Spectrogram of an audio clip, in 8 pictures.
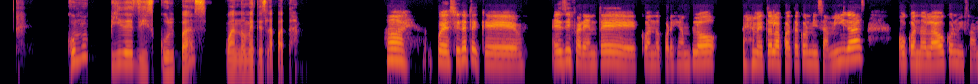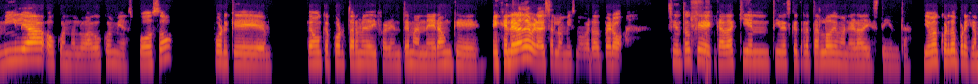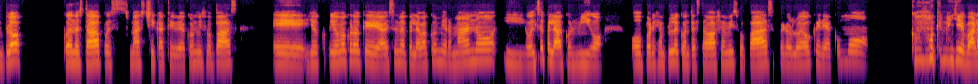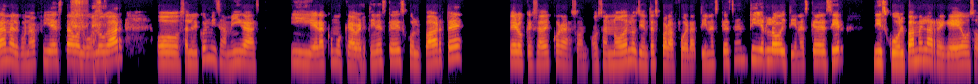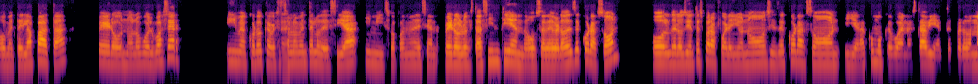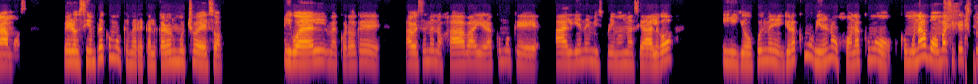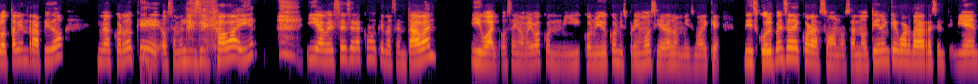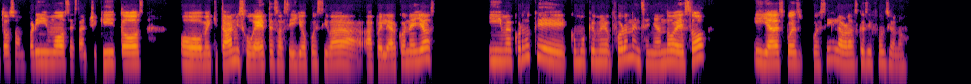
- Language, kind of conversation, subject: Spanish, podcast, ¿Cómo pides disculpas cuando metes la pata?
- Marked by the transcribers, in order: chuckle; laughing while speaking: "como que me llevaran"; laugh; laugh; tapping; laughing while speaking: "me les dejaba ir"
